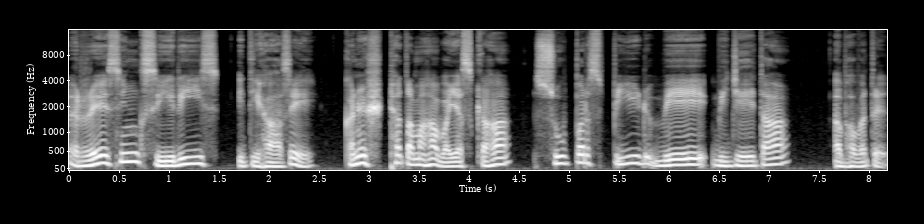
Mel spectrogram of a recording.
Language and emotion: Sanskrit, neutral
